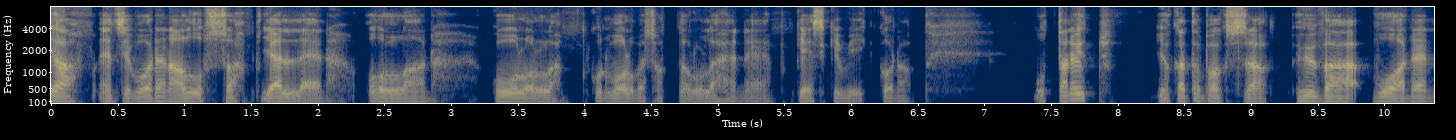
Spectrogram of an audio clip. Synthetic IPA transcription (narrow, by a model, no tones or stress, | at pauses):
jɑḛnsiʋuodenɑlusːɑjælːḛːnolːɑ̰ːn | kuːlolːɑ̰kunʋolʋesot̪ːḛlulæhenḛːkeskiʋḭːkːonɑ | mut̪ːɑnyt̪ | jokɑt̪ɑpɑˑuksi̥sːɑ | hyʋæːʋuoden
